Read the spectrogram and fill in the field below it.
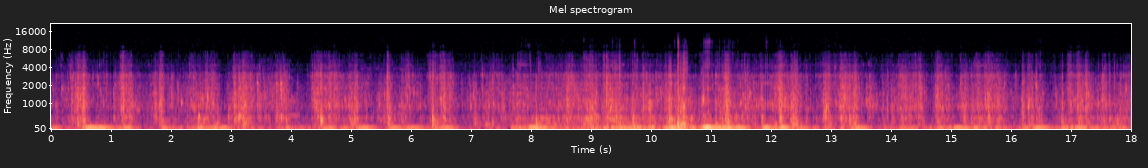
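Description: Water splashes and laps against the hull of a small boat.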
